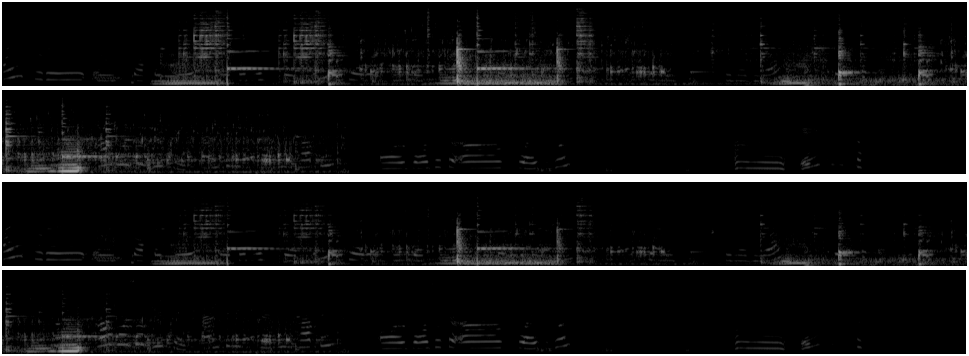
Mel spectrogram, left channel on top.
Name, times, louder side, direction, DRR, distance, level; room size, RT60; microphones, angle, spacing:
voice 1, 0.0-5.8 6.4-6.8 7.2-8.0 8.3-9.3 10.1-13.0 13.4-15.4 15.6-15.8, right 2 dB, 20° right, 1.0 m, -60 dB
sound 1, 1.5-7.1 7.6-13.1, left 5 dB, 35° left, 0.4 m, -43 dB
voice 2, 17.0-18.3, left 2 dB, 60° left, 1.4 m, -63 dB
head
